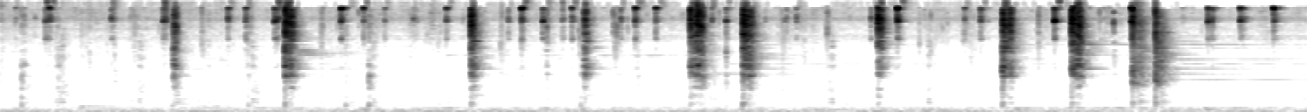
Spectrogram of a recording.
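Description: A spoon stirs pav bhaji masala into a pan of Bombay pav bhaji, making sharp, irregular metal clinks and scrapes at close range over a quiet background, with no talking.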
